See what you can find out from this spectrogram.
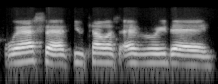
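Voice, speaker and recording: A woman's voice: lowish voice, steady tone, unhurried, no echo. Woman in her forties, chatty and teasing. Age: 40s. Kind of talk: casual group chat. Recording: dull lo-fi mic.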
